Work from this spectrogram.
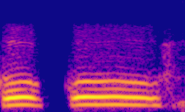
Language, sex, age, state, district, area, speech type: Odia, male, 18-30, Odisha, Nayagarh, rural, conversation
